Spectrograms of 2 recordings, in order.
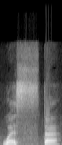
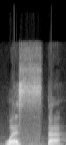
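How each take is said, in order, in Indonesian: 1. Bunyi s mengalir halus ke bunyi berikutnya. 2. Bunyi s mengalir halus ke bunyi berikutnya.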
